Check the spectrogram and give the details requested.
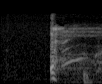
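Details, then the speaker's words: Adult woman's single sudden, forceful sneeze in the background, with a short voiced trailing sound after the burst; it sounded painful. "this sounds like it hurt like you never have those sneezes where it's like oh that hurt yeah that was one of those"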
